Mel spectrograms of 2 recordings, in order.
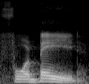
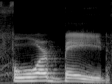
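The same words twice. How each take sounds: First: Said in the usual way. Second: "Forbade" drawn out as FOR, BADE, pitched up; slow, separated halves of "Forbade"; syllable by syllable. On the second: Shown as a demonstration. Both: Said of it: "So let's go".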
